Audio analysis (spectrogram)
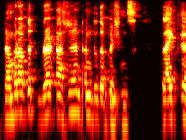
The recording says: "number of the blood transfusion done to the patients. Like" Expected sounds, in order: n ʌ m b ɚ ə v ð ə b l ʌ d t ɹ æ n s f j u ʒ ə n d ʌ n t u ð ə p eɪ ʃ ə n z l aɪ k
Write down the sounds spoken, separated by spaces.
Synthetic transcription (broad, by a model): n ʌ m b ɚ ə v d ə b l ʌ d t æ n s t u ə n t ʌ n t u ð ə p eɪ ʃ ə n s l aɪ k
